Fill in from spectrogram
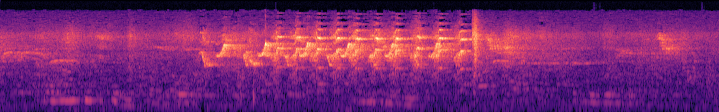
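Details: Common myna, also known as Indian myna, delivering a dense burst of rapid, harsh chattering notes with whistled overtones lasting about three seconds, alongside lower, softer warbling calls from other birds in the background.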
